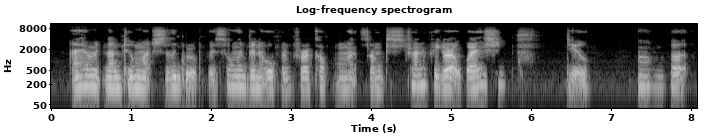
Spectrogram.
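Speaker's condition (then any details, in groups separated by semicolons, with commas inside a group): Mild cerebral palsy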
